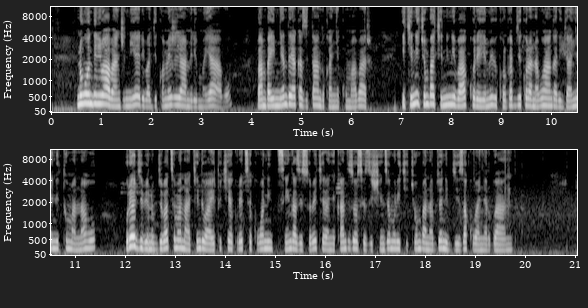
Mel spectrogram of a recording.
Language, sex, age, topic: Kinyarwanda, female, 18-24, education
